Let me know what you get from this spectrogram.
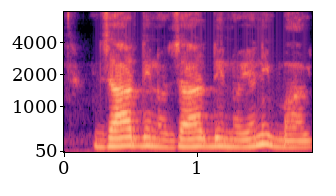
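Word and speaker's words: giardino: और अब जब उच्चारण जे हो गया और आई साइलेंट हो गया तो आई तो पढ़ेंगे नहीं। आ पढ़ेंगे तो ज अ यह हो जाएगा ज आई ए ज वैसे ही जी आई ई जे जी आई ओ जो और जी आई यू जु होता है इसके उदाहरण देखते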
